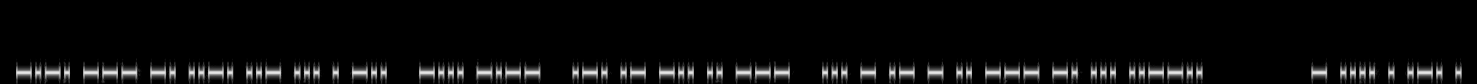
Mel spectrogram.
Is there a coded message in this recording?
Yes: Morse code from 0.2 to 14.6 s, heard as a keyed tone, about 25 wpm, 550 Hz. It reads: CONFUSED BY RADIO STATIONS? THERE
